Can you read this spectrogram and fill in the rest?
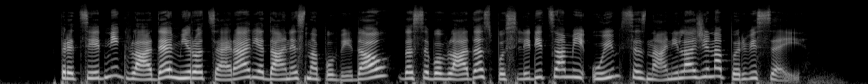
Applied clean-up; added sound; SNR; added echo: none; none; none; none.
